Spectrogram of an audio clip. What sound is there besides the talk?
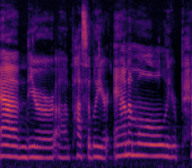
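None of the usual background noises is heard.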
